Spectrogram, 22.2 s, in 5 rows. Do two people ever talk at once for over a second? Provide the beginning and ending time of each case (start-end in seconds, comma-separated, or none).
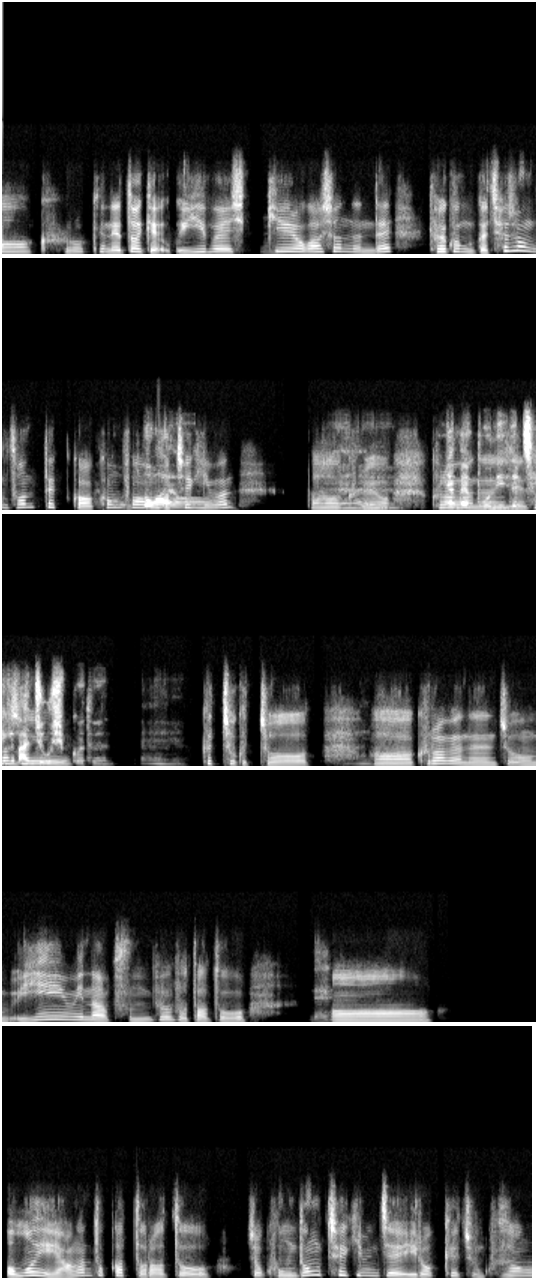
5.2-6.4, 7.1-9.5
